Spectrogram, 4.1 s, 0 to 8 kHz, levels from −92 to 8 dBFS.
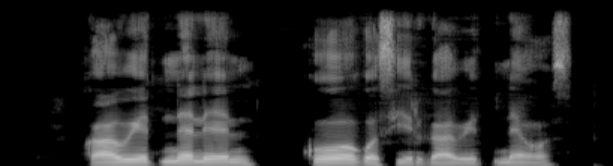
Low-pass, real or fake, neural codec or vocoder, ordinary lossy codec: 7.2 kHz; real; none; none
